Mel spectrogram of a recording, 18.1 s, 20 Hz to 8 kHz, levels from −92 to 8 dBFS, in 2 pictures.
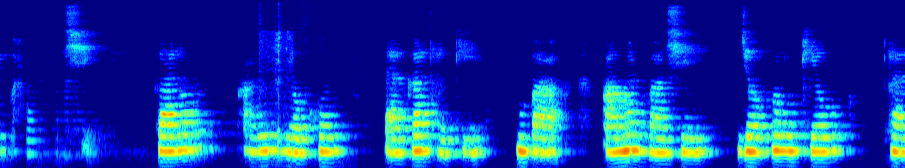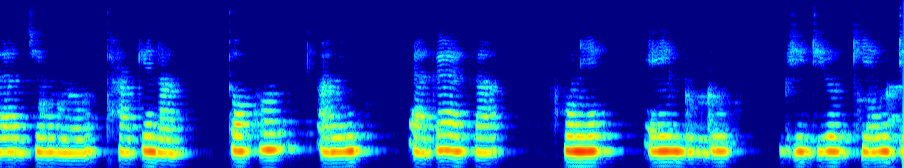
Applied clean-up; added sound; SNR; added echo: neural mask model DeepFilterNet 3.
